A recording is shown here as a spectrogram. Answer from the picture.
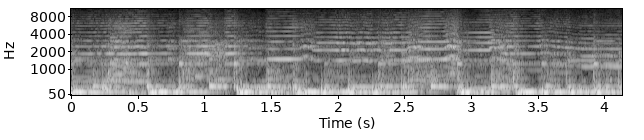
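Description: Javanese kentongan ensemble music: bamboo kentongan and drums keep a steady beat under a reedy, wailing wind melody and a repeating low bass line.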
